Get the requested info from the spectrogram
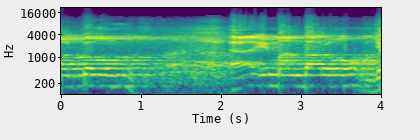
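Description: A man's voice chanting in long, held melodic lines through a microphone, softening and sliding in pitch briefly about midway before resuming.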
